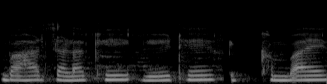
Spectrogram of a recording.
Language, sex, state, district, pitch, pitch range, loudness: Hindi, female, Bihar, Purnia, 200 Hz, 195-210 Hz, -36 LUFS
